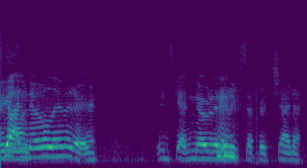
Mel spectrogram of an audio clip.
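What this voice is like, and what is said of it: Trump-inspired put-on accent. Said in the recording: “What accent are you going with right now? ... I think it was at least inspired by Trump.”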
